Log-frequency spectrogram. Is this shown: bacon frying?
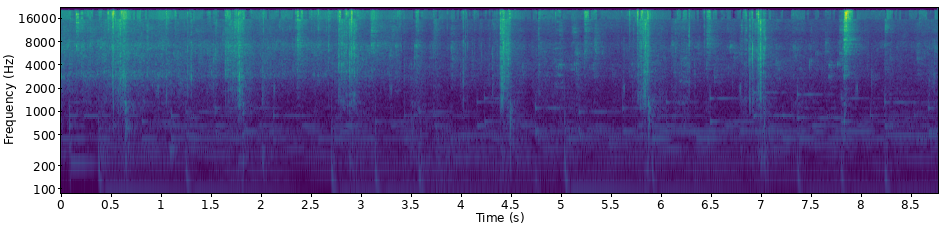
yes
